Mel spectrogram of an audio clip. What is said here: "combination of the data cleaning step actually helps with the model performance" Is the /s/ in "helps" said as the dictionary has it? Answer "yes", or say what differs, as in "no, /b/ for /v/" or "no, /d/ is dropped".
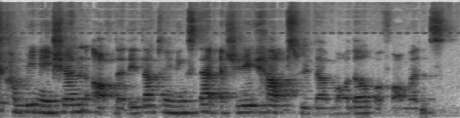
yes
